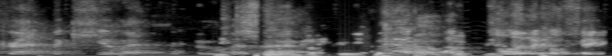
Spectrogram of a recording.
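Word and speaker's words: Grant MacEwan: I know you went to, well, was it McCraw with Grant McCraw University in Edmonton? It's actually pronounced Grant McEwen, who was a political figure out in Alberta, Canada.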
